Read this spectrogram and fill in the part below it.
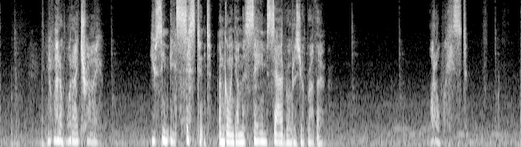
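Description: An elderly woman speaks calmly and sternly.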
